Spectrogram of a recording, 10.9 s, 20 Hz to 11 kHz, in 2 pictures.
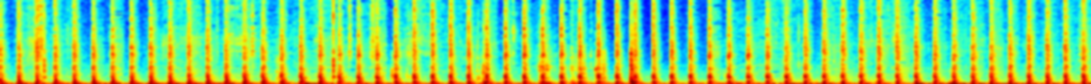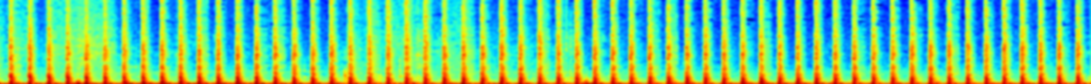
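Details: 2006 Chevy Impala LT, 160,000 miles, idling after remote start: rapid, sharp machine-gun knocking from behind the dashboard, not the engine. Owner suspects jammed air-vent airflow control motors (HVAC door actuator), later also wonders about the airbag system.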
